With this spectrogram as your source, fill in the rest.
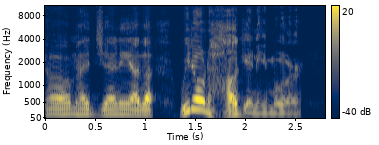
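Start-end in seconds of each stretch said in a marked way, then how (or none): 0.0-1.1 mock tipsy sing-song voice, pitched higher. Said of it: "He's a little lit".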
